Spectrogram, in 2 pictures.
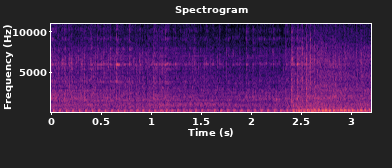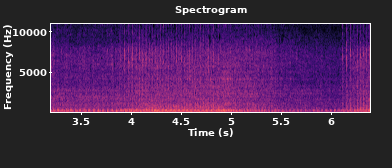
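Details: Coleman CC100X mini bike, brand new 212cc Hemi engine with governor and oil sensor removed, torque converter installed: loud even single-cylinder thumping at idle, revs climbing and falling back cleanly, no misses. Normal running.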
